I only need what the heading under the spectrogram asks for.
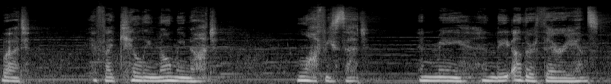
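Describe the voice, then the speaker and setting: A woman's voice: sits low, steady tone, a little slow, dark tone, soft background music. An actress playing a grimly resolute, dry-witted young woman bent on vengeance in a video game. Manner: blunt, determined, dry. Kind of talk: English-dubbed video game cutscene acting.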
